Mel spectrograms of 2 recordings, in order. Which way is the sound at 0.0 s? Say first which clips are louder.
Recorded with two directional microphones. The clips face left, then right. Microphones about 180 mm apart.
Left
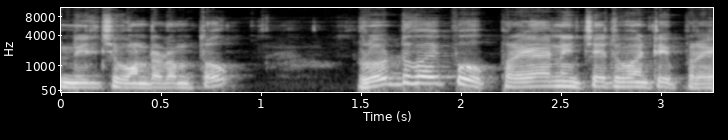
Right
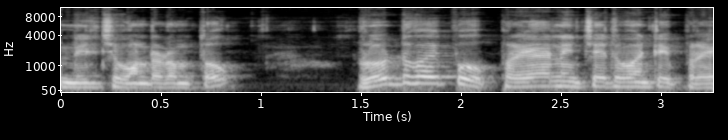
Left 3 dB; 20° left (ahead or behind).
